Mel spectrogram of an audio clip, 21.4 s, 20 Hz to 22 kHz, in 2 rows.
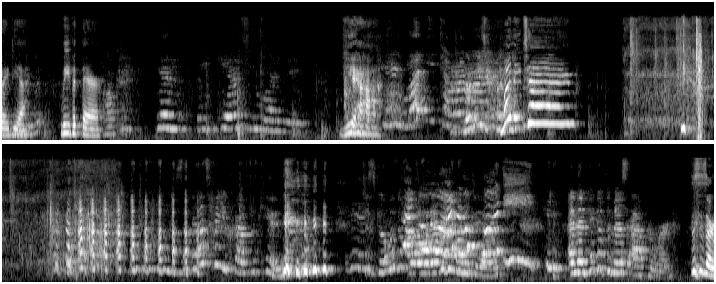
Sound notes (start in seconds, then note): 9.3 money gun running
